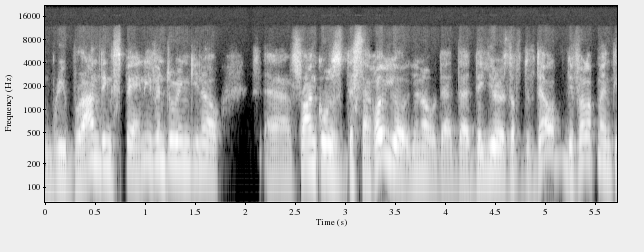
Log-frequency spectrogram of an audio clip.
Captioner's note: speaking foreign language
